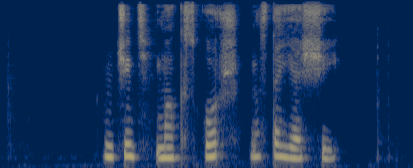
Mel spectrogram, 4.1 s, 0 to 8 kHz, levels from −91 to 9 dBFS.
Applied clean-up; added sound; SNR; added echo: neural mask model DeepFilterNet 3.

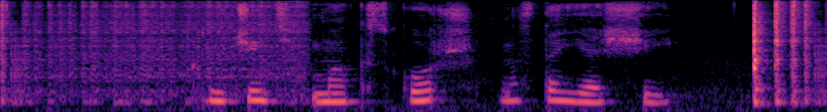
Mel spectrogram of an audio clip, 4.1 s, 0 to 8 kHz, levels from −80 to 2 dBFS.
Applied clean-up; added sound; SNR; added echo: none; Coin (dropping); -2 dB; none.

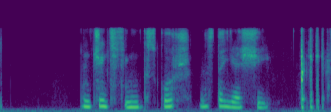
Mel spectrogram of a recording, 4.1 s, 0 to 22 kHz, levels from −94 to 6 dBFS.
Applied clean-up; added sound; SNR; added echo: neural diffusion model UNIVERSE++.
